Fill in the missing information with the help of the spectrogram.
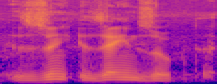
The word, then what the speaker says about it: Sehnsucht: It doesn't actually spell out Sehnsucht. It's an entirely different spelling. So, but anyway, trust me, that's the way it's pronounced.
